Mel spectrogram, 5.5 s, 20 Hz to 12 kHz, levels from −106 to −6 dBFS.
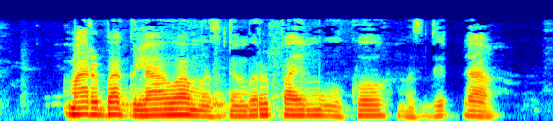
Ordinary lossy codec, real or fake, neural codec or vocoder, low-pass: MP3, 48 kbps; real; none; 7.2 kHz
